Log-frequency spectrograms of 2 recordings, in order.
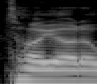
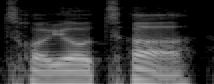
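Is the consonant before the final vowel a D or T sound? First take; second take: D; T. First: It is said with a D sound before the end. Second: It is said with a T sound before the end. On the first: The speaker calls it wrong. "Not Toyota with a D" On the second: The speaker calls it right. "but Toyota"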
